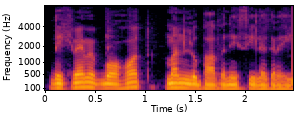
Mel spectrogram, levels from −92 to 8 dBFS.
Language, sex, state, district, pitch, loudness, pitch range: Hindi, male, Delhi, New Delhi, 105 Hz, -16 LUFS, 95-120 Hz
